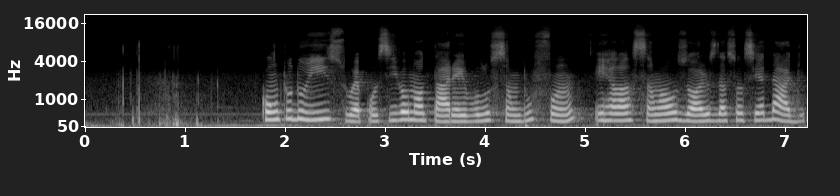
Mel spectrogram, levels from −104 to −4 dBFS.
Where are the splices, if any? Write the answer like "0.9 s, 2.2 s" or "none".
none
